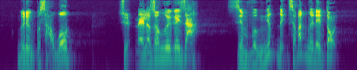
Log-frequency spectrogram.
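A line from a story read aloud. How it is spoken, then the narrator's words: Angry ghost envoy. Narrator (Vietnamese): Quỷ sử tức giận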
